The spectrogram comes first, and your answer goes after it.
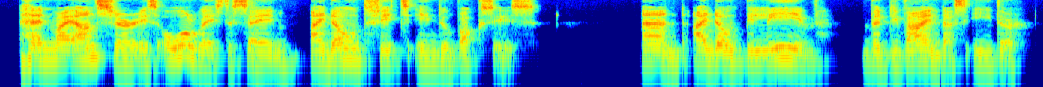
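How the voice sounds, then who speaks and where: In a Finnish accent, the speaker goes at a very slow pace with ordinary pitch variation. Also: woman, very deep, low pitch for a woman. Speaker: spiritual teacher. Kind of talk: spiritual talk.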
